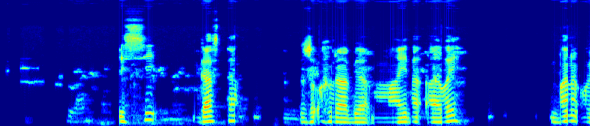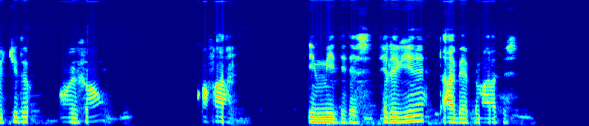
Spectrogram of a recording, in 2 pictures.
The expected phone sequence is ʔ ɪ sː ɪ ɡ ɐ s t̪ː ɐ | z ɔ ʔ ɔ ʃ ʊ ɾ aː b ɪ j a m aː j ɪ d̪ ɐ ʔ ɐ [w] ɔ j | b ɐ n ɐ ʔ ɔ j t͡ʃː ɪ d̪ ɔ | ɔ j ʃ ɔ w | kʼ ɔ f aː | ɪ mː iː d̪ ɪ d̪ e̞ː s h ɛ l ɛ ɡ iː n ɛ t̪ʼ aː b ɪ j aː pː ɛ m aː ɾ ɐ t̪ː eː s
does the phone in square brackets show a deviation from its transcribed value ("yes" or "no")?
no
